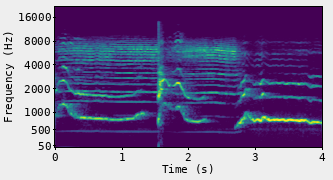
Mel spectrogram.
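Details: Maya, a family Welsh Terrier, howls in duet with a baby who screams and sings; one continuous wavering howl rising and dipping in pitch, layered over the baby's steady held note, with a brief knock midway.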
